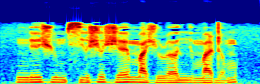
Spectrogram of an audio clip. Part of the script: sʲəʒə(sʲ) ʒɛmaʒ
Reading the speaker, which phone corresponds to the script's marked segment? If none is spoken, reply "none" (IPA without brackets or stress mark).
none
